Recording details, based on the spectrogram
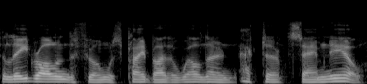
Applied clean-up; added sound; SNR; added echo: none; none; none; none.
